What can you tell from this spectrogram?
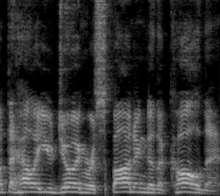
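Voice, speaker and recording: A man uses a put-on character voice, high-pitched and raspy. He goes at a fairly quick pace. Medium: read story. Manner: gruff.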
